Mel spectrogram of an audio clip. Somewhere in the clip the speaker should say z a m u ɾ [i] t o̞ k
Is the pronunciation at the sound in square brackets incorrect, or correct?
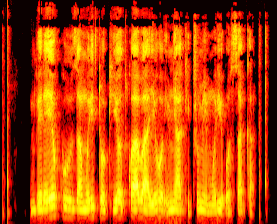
correct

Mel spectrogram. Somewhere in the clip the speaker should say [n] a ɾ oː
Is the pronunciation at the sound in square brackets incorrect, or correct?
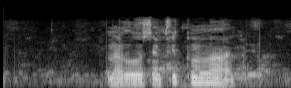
correct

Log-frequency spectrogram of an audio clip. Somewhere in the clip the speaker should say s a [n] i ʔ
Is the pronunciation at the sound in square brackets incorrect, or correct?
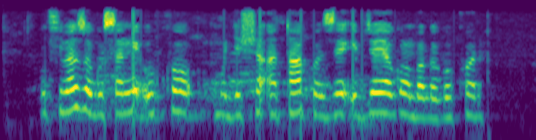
correct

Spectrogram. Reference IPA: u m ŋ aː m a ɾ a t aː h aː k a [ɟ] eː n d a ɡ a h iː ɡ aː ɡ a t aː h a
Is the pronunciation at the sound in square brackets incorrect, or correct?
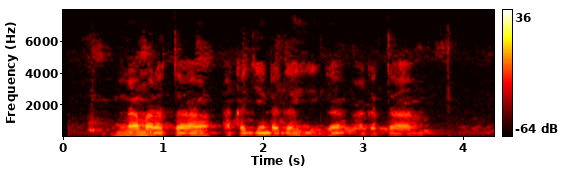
correct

